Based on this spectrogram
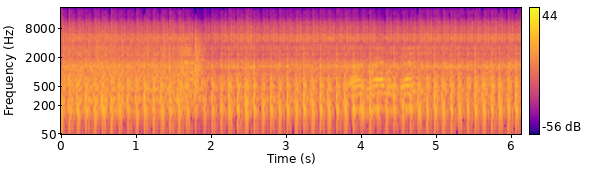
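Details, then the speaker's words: Briggs & Stratton Model A single with a temporary gas tank, after a broken-off intake manifold: steady, even chuffing at about three beats a second with a solid exhaust bark; running cleanly. "okay so I got three of the four model age running"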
